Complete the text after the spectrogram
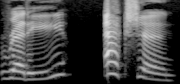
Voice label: camcorder start woman; Samsung SGH-i907 Epix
